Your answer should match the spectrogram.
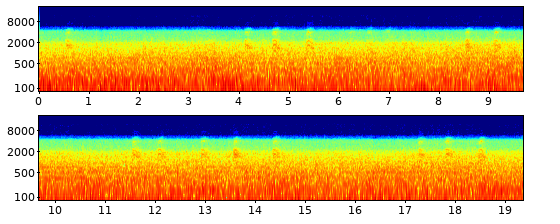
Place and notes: vancouver, under lions bridge
under the bridge, traffic passing an resonating in the construction, seagulls and a distant water plane
soundmap international
social ambiences/ listen to the people - in & outdoor nearfield recordings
